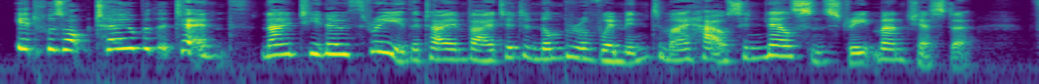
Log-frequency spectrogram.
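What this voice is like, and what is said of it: Put-on lady's voice. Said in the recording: “do my lady voice ... listen to my lady voice”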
